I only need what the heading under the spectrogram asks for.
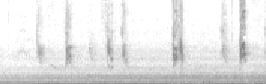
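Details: Sparrows arriving for food at a Tenmangū shrine give a handful of sharp, high chirps, singly and in little pairs, spaced unevenly over a low continuous hum of traffic.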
